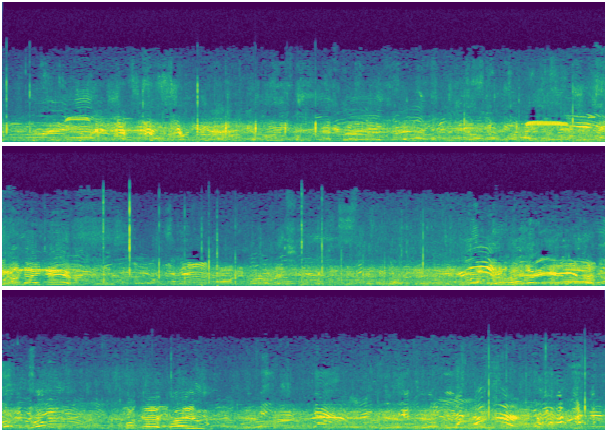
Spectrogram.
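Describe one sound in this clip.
Young players shout and call to one another outdoors.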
